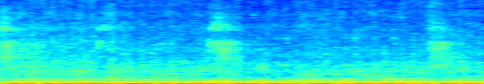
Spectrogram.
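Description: A lowrider car rolling slowly past at close range, its engine and exhaust giving a steady low rumble. People talk faintly in the background.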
